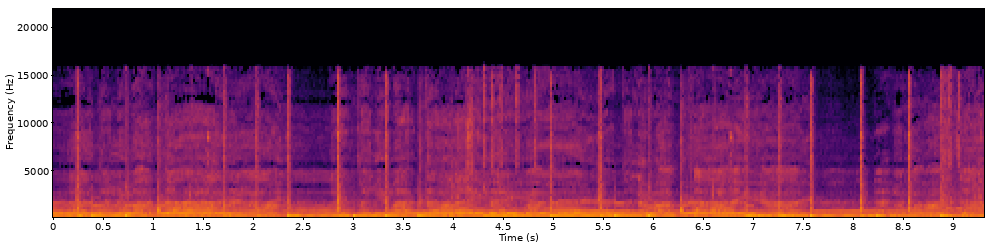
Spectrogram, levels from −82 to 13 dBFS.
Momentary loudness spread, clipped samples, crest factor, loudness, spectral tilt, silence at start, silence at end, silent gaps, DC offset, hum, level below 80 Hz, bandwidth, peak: 3 LU; under 0.1%; 12 dB; -15 LUFS; -6 dB/octave; 0 s; 0 s; none; under 0.1%; none; -18 dBFS; 16.5 kHz; 0 dBFS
